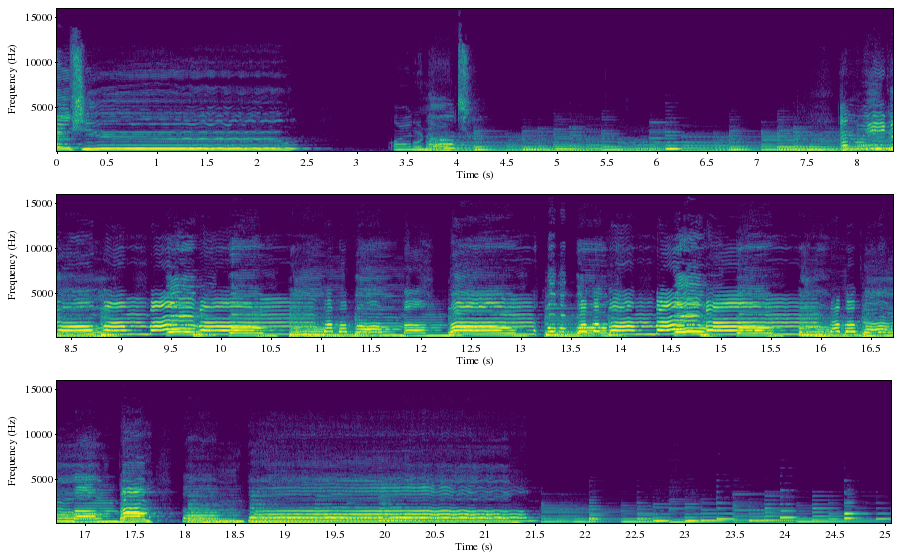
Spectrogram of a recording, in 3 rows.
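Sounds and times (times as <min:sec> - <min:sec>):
person singing wordlessly: 0:00.0 - 0:02.6, 0:03.4 - 0:04.3, 0:07.8 - 0:21.6.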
